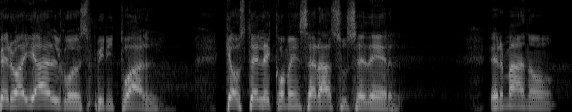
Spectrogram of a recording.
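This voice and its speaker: On a very clean recording, a man's voice sits against total background silence. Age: 60s. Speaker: pastor. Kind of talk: sermon.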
